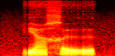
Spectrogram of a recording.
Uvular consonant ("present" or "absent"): present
